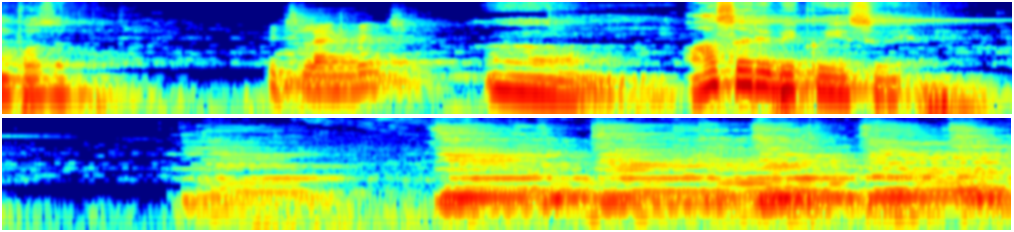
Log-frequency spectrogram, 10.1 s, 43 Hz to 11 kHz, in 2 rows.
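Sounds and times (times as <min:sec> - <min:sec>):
acoustic guitar strumming: 0:05.9 - 0:10.0.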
